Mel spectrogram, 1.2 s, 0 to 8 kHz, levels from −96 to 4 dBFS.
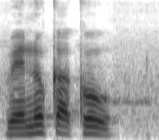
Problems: none marked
